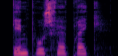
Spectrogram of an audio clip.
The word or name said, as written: genbrugsfabrik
